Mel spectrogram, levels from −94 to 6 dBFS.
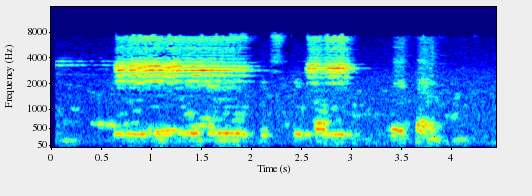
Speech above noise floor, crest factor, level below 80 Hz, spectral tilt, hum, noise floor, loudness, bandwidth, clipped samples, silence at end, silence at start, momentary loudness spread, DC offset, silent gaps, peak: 31 dB; 18 dB; -68 dBFS; -0.5 dB/octave; none; -48 dBFS; -13 LUFS; 8.2 kHz; under 0.1%; 0.55 s; 0.05 s; 17 LU; under 0.1%; none; -2 dBFS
